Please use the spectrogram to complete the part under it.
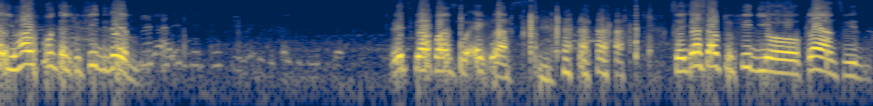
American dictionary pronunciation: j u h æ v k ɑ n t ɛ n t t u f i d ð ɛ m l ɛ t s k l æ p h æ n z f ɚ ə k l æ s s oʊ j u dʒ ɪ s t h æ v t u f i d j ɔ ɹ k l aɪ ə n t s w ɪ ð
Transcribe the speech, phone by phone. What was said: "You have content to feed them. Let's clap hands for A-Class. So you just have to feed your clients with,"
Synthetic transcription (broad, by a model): j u h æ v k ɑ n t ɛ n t t u f i d ð ɛ m l ɛ t s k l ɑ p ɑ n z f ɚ ə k l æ s s oʊ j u dʒ ɪ s t h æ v t u f i d j ɔ ɹ k l aɪ ə n t s w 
